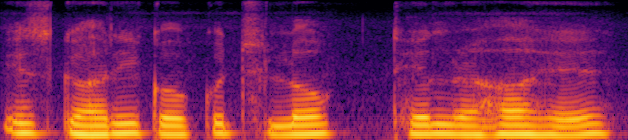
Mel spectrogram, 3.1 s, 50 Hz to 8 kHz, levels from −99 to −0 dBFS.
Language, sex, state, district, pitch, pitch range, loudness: Hindi, female, Arunachal Pradesh, Papum Pare, 140 Hz, 135-150 Hz, -15 LUFS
